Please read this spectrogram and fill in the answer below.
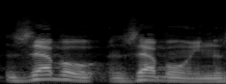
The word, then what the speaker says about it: Zeboim: Admah and Zoboam, of which the Lord overthrew in his anger and his wrath. Now, Admah and Zeboim is actually how you pronounce it.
